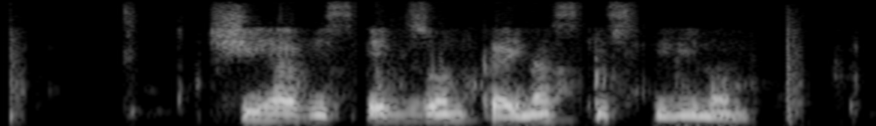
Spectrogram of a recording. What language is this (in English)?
Esperanto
